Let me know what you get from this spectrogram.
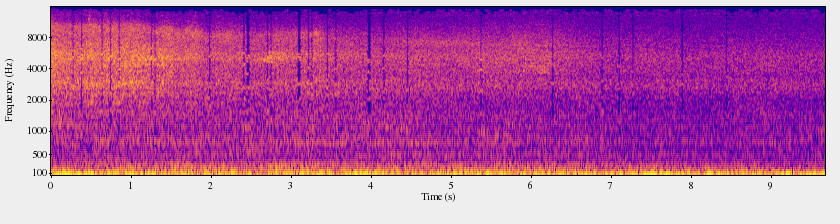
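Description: Steady low engine and road rumble of a car rolling slowly, picked up by a dash camera inside the car, with a few faint ticks a few seconds in.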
